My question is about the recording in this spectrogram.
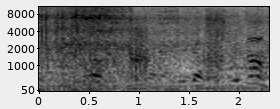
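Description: Mountain e-bike rolling in over dirt, its tyres scrubbing on the ground, loudest in the first second, with spectators' voices in the background.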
